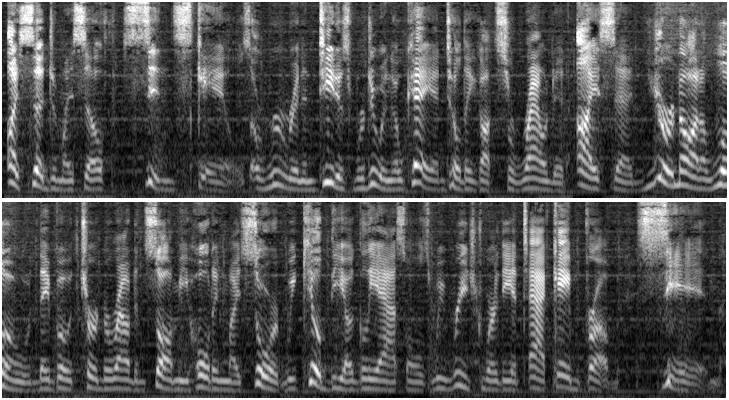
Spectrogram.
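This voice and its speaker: A woman reading bad fan fiction aloud as a storyteller, with theatrical, drawn-out emphasis on key phrases, close to a microphone without a pop filter. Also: deep voice, expressive. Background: faint music.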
